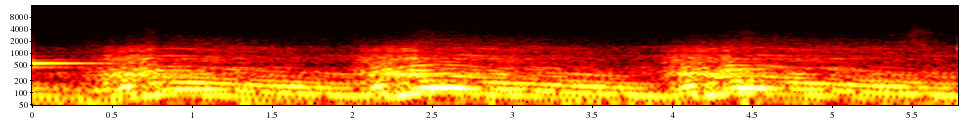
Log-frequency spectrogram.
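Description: Cabin view of a 2020 Ford Raptor as its engine revs in three repeated swells, a deep mid-pitched rumble rising and falling about every two seconds, loud and close with no talking.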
